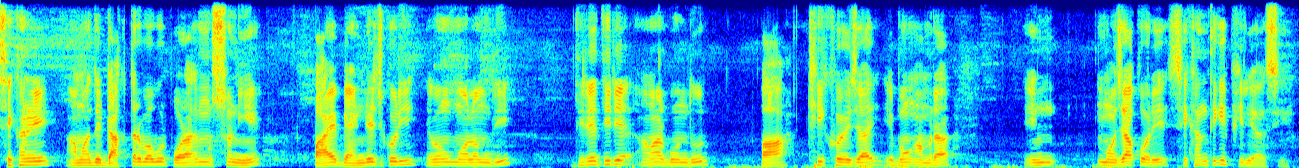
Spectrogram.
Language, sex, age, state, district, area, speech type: Bengali, male, 60+, West Bengal, Paschim Medinipur, rural, spontaneous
